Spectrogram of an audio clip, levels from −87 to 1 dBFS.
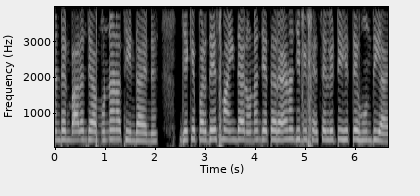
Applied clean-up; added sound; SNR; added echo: none; none; none; none.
